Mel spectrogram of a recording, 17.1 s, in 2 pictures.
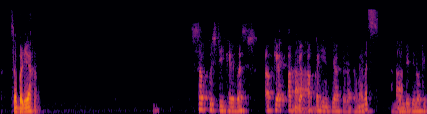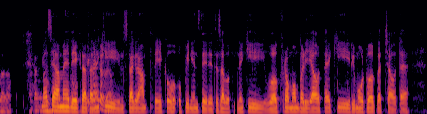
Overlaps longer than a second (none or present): present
